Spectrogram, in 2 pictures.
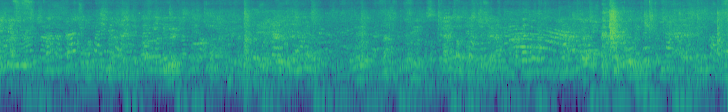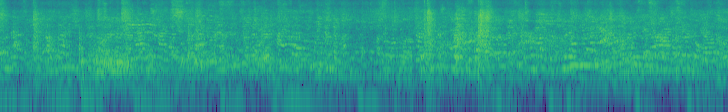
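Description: A woman speaks formally and steadily, close by.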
